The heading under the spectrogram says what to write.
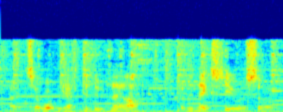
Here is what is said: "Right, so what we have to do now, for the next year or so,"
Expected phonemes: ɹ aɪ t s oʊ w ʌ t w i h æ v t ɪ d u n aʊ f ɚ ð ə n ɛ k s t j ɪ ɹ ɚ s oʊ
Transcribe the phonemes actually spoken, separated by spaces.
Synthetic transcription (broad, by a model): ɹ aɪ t s oʊ w ʌ t w i h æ f t ɪ d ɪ n aʊ f ɚ ð ə n ɛ k s t j ɪ ɹ ɚ s oʊ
